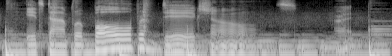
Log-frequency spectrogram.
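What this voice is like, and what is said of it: Whispering. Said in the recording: “You can hear me whispering.”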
